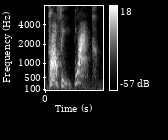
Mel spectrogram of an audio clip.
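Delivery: loud, gruff order; grouchy old man. Shown as a demonstration. Showing the child the old man's order, grouchy. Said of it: "Say it like an old man, grouchy".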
